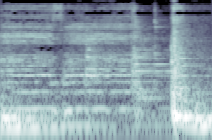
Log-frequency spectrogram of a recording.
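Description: Eisa drumming: large ōdaiko barrel drums and small hand drums struck in unison by a troupe of dancers. The boom of a hit just before is still dying away at the start, and a fresh heavy hit comes near the end. Both ride over a sung Okinawan folk melody played through loudspeakers.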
